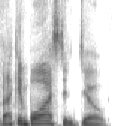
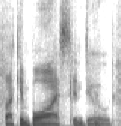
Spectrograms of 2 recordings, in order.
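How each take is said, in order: First: Higher, slow, emphatic Boston accent. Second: Slow, drawn-out Boston accent; Boston accent, dragging the words. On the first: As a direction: lean harder into the Boston accent. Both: Shown as a demonstration. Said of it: "the Boston accent right".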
